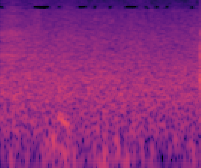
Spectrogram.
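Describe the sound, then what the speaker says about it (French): Wind rushes softly and steadily through trees outdoors in Paimpol, Brittany, a faint, even whoosh with no other distinct sounds. "j'entends le vent dans les arbres"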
